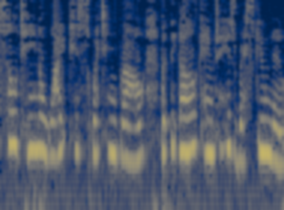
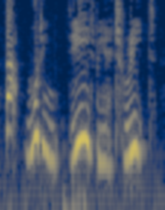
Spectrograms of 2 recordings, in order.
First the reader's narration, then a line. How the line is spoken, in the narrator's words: gasped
